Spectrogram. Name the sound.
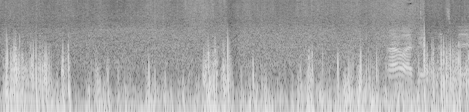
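wind blowing on outdoor stream microphone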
